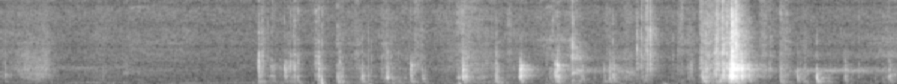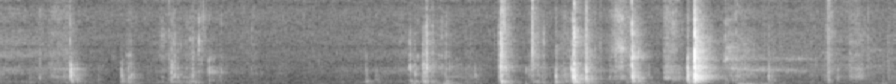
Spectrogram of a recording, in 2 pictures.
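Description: Irregular small clicks and taps of tools and small parts being handled. There is one sharp, loud click about five seconds in and a quick run of clicks near the end.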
